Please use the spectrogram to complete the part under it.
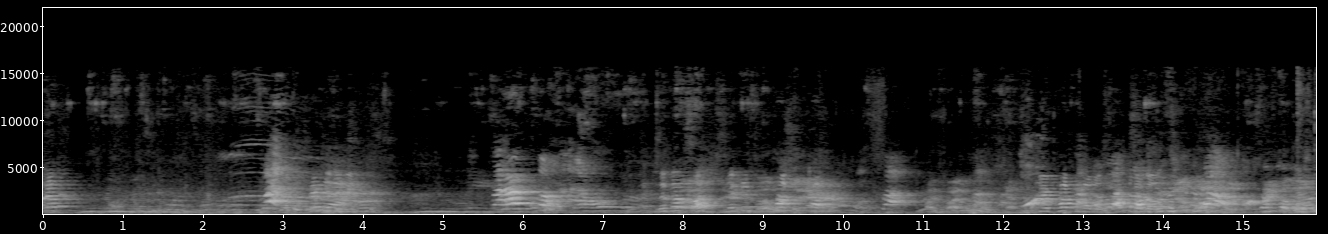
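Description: Toddlers squeal and shout excitedly in a room.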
